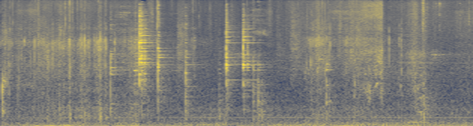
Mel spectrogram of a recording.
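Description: Steel motorcycle grab rails clinking as they are handled and set down side by side on the workshop floor, with a few sharp metallic clinks around two and three seconds in.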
